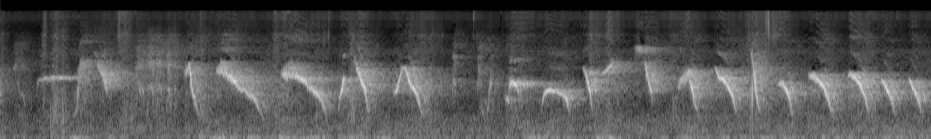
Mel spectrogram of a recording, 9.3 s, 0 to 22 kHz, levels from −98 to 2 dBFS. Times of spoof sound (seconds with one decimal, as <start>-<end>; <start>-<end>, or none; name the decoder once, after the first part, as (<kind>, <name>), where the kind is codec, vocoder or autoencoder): 1.4-2.0 (autoencoder, DAC-VAE); 5.2-6.9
